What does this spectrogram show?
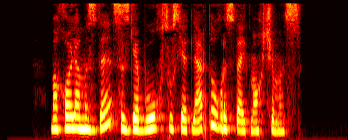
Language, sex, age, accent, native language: Uzbek, female, under 19, Toshkent viloyati, Uzbek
